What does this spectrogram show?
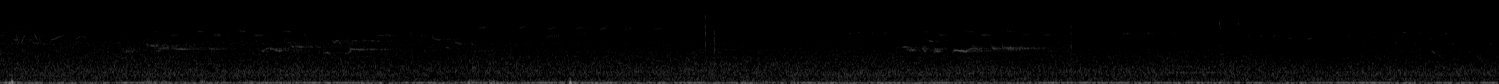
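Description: Faint, steady low rumble of a freight train of tank wagons rolling away, with birds chirping now and then over it.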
